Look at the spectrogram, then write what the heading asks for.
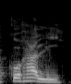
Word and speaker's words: Coralie: E aqui na Coralie tem o I, depois tem o E. Normalmente quando tem I, depois tem o E, gente, a gente não vai pronunciar esse E, tá? Aí vocês podem conceber isso meio que como uma regra lá que eu tinha falado, que normalmente as vogais no final aí das sílabas a gente não vai falar elas. Então a gente fala Coralie, tá? A gente não fala Coralie.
